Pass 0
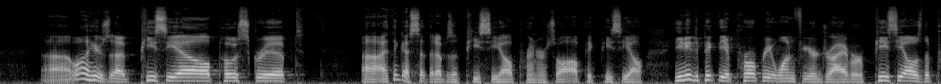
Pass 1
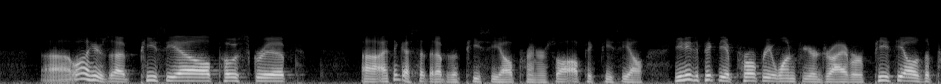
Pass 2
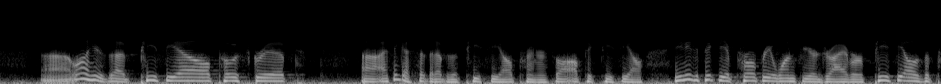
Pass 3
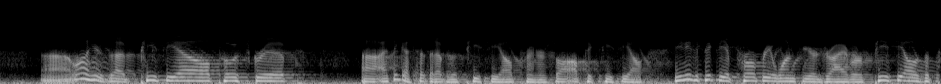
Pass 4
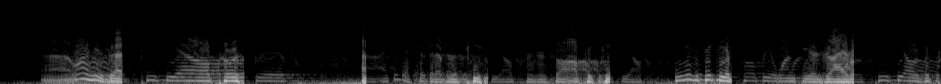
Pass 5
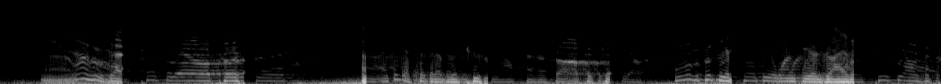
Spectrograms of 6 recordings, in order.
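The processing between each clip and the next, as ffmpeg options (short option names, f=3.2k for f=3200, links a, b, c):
-af "lowpass=f=1.7k:w=0.5412,lowpass=f=1.7k:w=1.3066,volume=3.5dB"
-af "firequalizer=gain_entry='entry(160,0);entry(580,-24);entry(1100,-9);entry(2400,-19);entry(4200,-17)':delay=0.05:min_phase=1,acompressor=threshold=-31dB:ratio=6,volume=9dB"
-af "aecho=1:1:109|218|327|436:0.188|0.0772|0.0317|0.013,volume=4dB"
-filter_complex "[0:a]acrossover=split=300[a][b];[b]asoftclip=type=tanh:threshold=-26.5dB[c];[a][c]amix=inputs=2:normalize=0,aeval=exprs='val(0)*pow(10,-30*if(lt(mod(-0.82*n/s,1),2*abs(-0.82)/1000),1-mod(-0.82*n/s,1)/(2*abs(-0.82)/1000),(mod(-0.82*n/s,1)-2*abs(-0.82)/1000)/(1-2*abs(-0.82)/1000))/20)':c=same"
-af "aphaser=in_gain=1:out_gain=1:delay=2:decay=0.75:speed=0.25:type=sinusoidal,volume=-6dB"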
